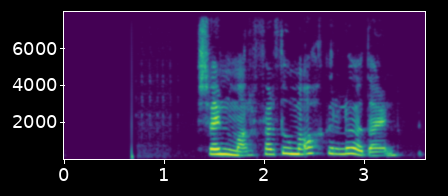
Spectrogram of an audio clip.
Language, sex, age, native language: Icelandic, female, 15, Icelandic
